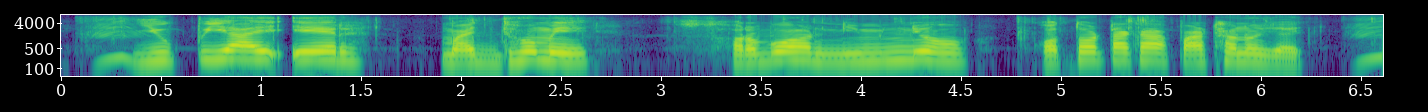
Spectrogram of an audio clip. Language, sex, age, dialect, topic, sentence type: Bengali, male, 18-24, Western, banking, question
